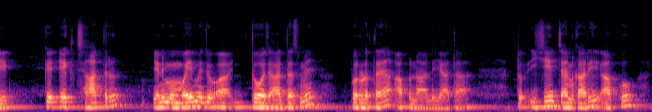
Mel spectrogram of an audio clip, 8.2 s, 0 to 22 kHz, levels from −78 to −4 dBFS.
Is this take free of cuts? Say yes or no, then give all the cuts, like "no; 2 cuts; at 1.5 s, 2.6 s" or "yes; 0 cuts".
no; 1 cut; at 2.9 s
